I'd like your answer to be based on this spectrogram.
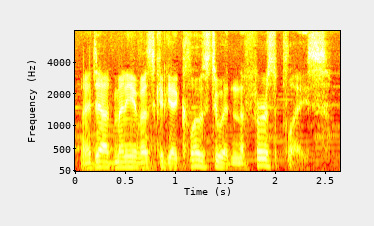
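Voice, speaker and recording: An actor playing a resolute resistance fighter in a video game, articulate and authoritative. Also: male voice, lowish voice, fast talker, over music, natural voice. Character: grave, resolute male resistance fighter leading his comrades. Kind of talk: dramatic video game voice acting.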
